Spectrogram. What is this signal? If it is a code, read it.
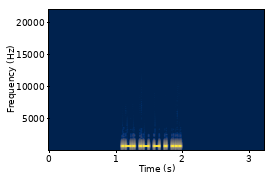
Morse code, heard as a keyed tone, about 44 wpm, 700 Hz. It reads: RATES
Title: ES:S Suffix - Top 100 Words with Base Words 45wpm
